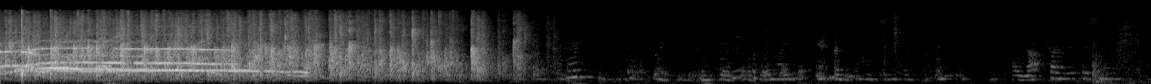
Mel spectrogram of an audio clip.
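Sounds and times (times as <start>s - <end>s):
audience applause: 0.0s - 5.5s.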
